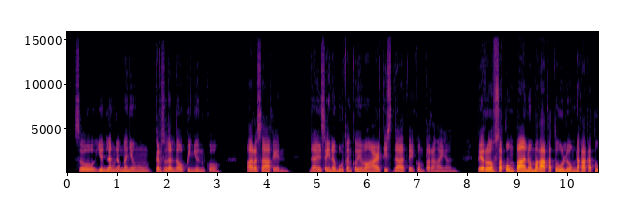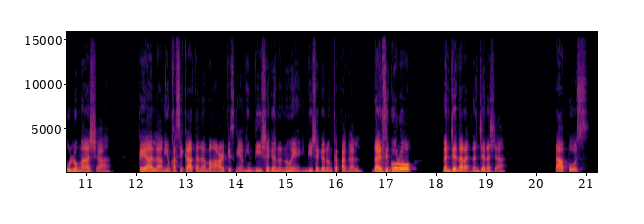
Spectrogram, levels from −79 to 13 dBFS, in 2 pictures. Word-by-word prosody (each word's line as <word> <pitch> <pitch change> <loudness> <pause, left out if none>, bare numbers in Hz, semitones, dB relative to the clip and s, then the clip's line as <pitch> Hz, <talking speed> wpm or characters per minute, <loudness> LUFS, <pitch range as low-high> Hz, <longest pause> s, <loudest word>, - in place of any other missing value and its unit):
So, 145 -1 -2
yun 180 +4 -3
lang 195 -1 -1
naman 175 -2 -5
yung 165 -1 -7 0.3
personal 145 0 -2
na 140 0 -3
opinyon 130 -1 -9
ko. 105 +1 -12 0.5
Para 130 +1 +1
sa'kin, 115 -4 -3 0.4
dahil 110 +1 -4
sa 125 - -2
inabutan 115 +1 -4
ko 120 - -5
yung 120 0 -4
mga 120 0 -1
artist 115 +1 -2
dati 115 -1 -2
kumpara 110 +2 -8
ngayon. 95 -1 -13 0.4
Pero 185 +2 +5
sa 190 +2 +2
kung 185 -2 +1
pa'no 185 0 +7
makakatulong? 145 -7 +3
Nakakatulong 185 +1 +1
nga 155 0 +1
siya 110 -10 -6 0.7
kaya 165 0 +4
lang 115 -3 -2
yung 135 0 -6
kasikatan 140 -3 -1
ng 135 -1 -5
mga 135 0 -3
artist 125 0 -4
ngayon 115 -1 -7
hindi 145 +3 -3
siya 165 +3 -2
ganun 150 -2 -3
no, 170 +2 -2
eh, 110 -6 -5
hindi 135 +3 -3
siya 150 +2 -3
ganun 145 -1 -2
katagal. 115 -3 -5 0.2
Dahil 170 +5 +5
siguro, 245 -2 +7 0.6
nandiyan 175 +4 +5
na 210 - +5 0.2
nandiyan 175 +4 -3
na - - -6
siya 190 - -9 1.1
tapos 135 -7 -2
140 Hz, 155 wpm, -21 LUFS, 120-170 Hz, 1.1 s, pa'no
